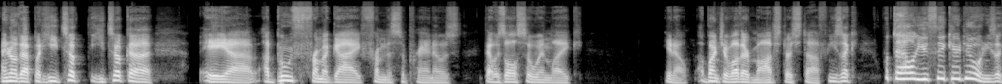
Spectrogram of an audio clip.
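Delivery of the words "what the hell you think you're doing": very high, loud yell. Retelling a celebrity telling off another guest: imitating someone yelling. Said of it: "yelling at him before the show started".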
